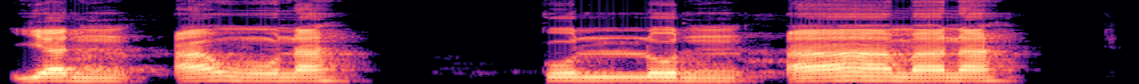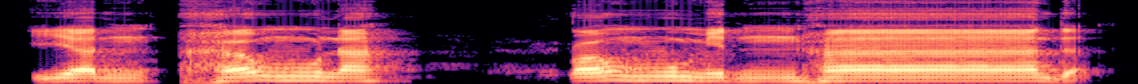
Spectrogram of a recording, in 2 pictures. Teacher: Cara baca daripada idhar di sini ialah membaca suara nun mati atau tanwin ketika bertemu dengan salah satu huruf idhar yang 6 barusan ialah dibaca dengan terang, tidak boleh tertahan tanpa dengung.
